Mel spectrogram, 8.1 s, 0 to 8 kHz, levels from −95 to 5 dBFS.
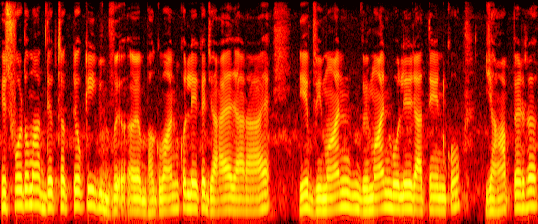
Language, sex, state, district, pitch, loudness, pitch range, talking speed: Hindi, male, Uttar Pradesh, Budaun, 130 Hz, -20 LUFS, 120-145 Hz, 185 wpm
